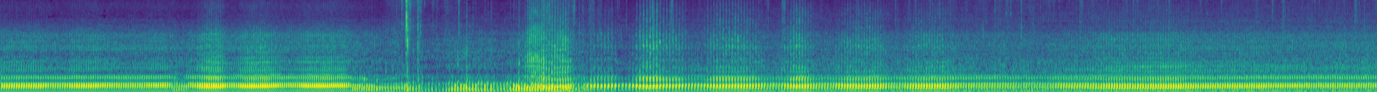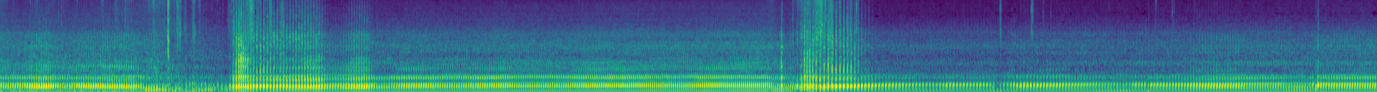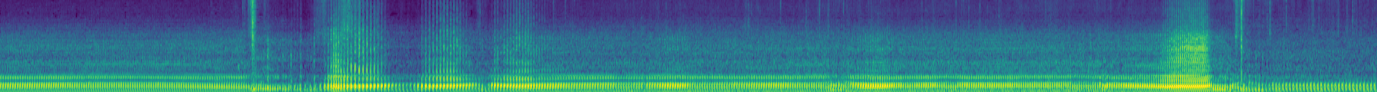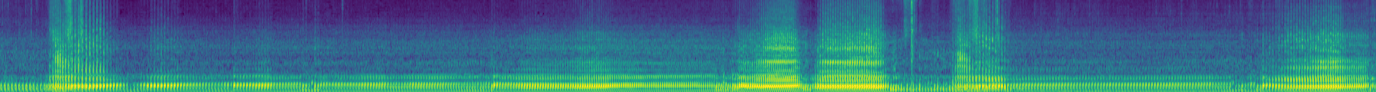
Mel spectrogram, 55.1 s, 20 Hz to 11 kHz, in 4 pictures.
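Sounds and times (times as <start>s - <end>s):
motorcycle engine running hard: 0.0s - 55.0s.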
